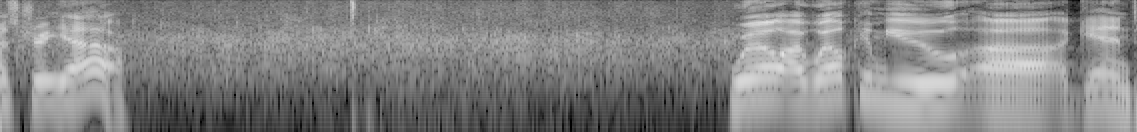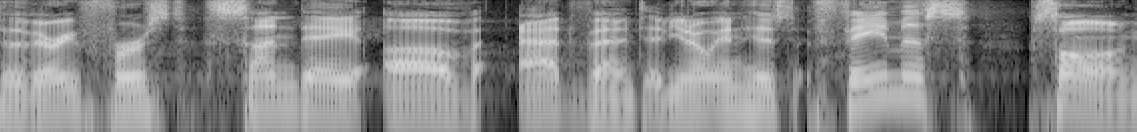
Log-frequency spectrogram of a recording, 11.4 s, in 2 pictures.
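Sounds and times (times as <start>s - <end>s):
speech: 0.0s - 0.8s, 3.6s - 11.3s
church congregation applauding volunteers: 0.0s - 4.4s.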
